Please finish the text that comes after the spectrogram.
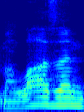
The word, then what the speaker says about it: Malazan: the malazan trilogy and you can blame andy um for making me pronounce it malazan because i've been listening to so many of his videos that i'm just like might as well pronounce it correctly third book in the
